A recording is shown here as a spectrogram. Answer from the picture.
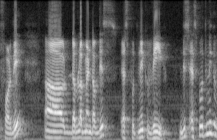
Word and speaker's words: Sputnik V: From that it is coming from the Sputnik V, and it is V, it is not the Roman letter 5, so it is called as Sputnik V, it is pronounced.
